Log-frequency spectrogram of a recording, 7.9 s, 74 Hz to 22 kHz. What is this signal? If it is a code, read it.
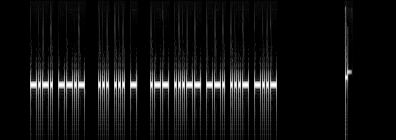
Morse code, heard as a keyed tone, about 29 wpm, 700 Hz. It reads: CQ SST W3GVX
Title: K1USN SST QSO Practice - 30wpm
